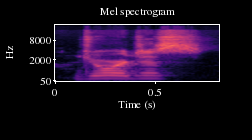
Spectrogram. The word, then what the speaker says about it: Georges: It is spelled Georges. It is pronounced George.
